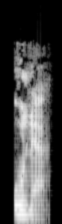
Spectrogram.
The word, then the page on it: una: espagnol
